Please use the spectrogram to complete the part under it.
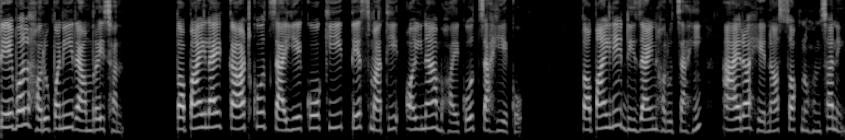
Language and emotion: Nepali, neutral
